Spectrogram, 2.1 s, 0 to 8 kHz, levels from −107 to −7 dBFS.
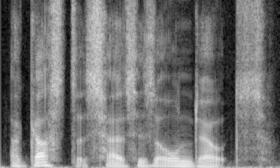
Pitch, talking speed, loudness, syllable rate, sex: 110 Hz, 145 wpm, -18 LUFS, 3.8 syllables/s, male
